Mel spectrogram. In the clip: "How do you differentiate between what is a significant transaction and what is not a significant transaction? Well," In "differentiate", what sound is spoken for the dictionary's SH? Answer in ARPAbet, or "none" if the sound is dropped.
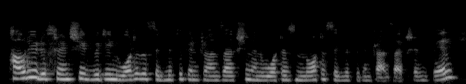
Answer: SH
